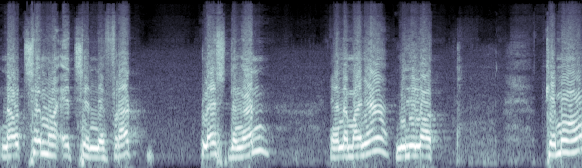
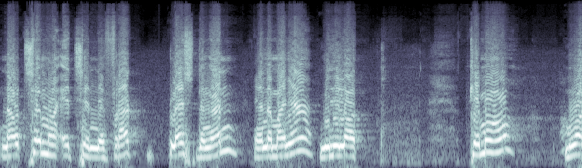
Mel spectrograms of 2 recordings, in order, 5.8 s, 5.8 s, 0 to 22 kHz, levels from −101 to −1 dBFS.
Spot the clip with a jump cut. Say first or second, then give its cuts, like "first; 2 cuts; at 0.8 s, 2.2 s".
second; 2 cuts; at 1.5 s, 2.4 s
